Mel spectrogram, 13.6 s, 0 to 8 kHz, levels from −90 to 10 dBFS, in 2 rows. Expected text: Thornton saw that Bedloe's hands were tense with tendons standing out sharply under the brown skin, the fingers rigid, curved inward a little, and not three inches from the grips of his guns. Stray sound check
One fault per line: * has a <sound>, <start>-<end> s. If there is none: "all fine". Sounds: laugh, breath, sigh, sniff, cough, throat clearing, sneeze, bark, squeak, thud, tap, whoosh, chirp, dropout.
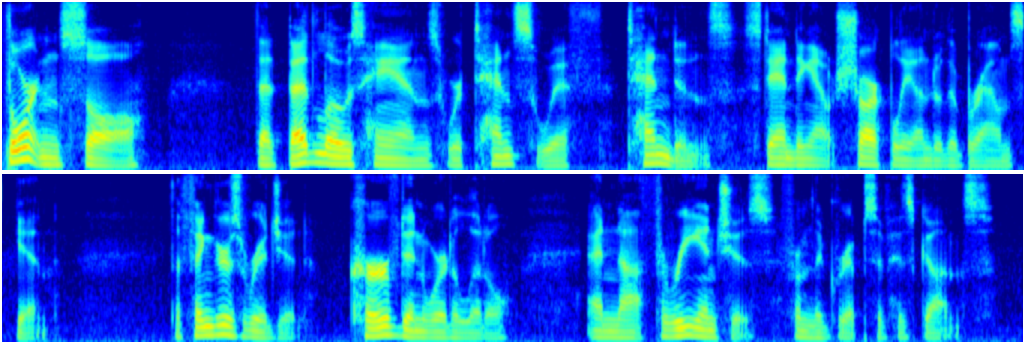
* has a dropout, 6.8-6.9 s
